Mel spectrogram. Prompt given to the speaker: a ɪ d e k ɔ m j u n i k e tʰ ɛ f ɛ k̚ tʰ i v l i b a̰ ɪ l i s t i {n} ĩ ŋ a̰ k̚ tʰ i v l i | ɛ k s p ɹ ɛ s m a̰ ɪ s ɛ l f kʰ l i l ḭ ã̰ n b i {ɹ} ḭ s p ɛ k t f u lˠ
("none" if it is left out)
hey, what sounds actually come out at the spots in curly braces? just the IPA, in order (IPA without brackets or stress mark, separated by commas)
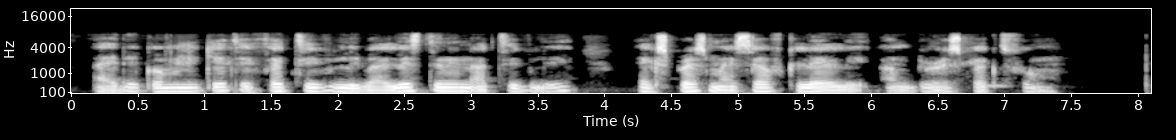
n, ɹ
